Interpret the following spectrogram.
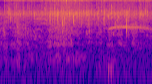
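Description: Water showering from a plastic watering can's rose spout onto the soil at the foot of a tree, a steady light hiss. A single short high whistling note sounds near the end.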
